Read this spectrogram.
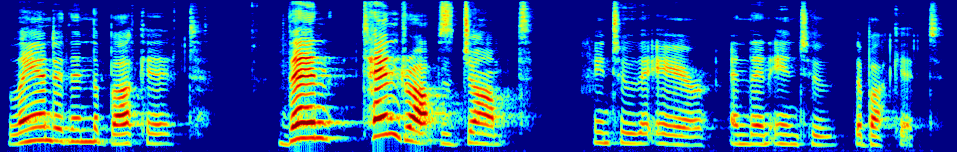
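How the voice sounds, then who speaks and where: A high-voiced woman reads a children's story aloud for a congregation, delivering it expressively with emphasis and purposeful pauses.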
